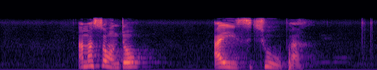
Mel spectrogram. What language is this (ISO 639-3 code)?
zul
